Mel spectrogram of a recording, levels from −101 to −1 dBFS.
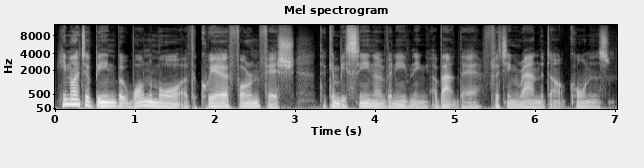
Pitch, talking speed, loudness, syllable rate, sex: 90 Hz, 220 wpm, -20 LUFS, 5.3 syllables/s, male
